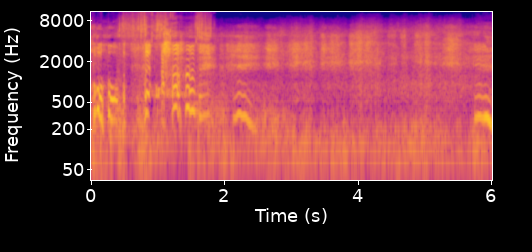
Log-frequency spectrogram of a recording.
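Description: A wooden sled running down a packed-snow track, its runners making a steady scraping hiss. A person's voice breaks in with short exclamations in the first two seconds and once more near the end.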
